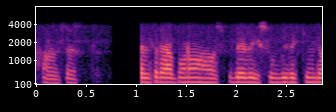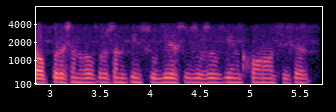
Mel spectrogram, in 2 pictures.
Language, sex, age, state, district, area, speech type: Odia, male, 18-30, Odisha, Ganjam, urban, conversation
